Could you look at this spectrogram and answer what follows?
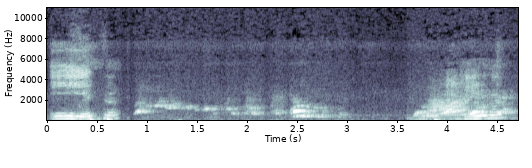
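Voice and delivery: put-on long pauses between numbers for kids; slow counting. Shown as a demonstration. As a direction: count slowly and wait for the class. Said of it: "Can you count them with me".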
